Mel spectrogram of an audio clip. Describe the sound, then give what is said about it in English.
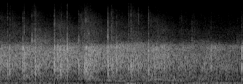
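An audience applauds a guest speaker, a dense and even patter of clapping that holds steady for a couple of seconds. “So let's give Joe a round of applause.”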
